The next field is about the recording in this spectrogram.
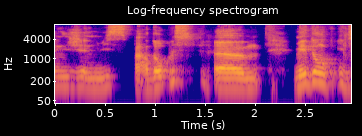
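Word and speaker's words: Nijenhuis: jamais prononcer le nom mais qui s'écrit ni Génius et voilà mais qui doit pas se proncer comme ça paraît-il mais je ne suis pas néerlandophone je dirais niigénuis pardon euh mais donc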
